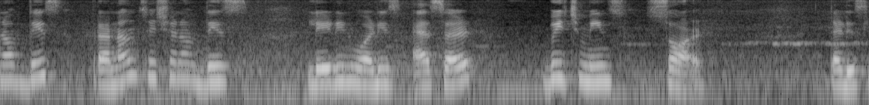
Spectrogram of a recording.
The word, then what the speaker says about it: acer: Pronunciation of this Latin word is acer, which means sour.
